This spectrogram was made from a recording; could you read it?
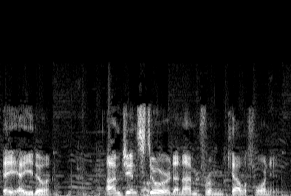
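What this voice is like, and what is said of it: Put-on American accent. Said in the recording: “I could try that with an American accent”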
